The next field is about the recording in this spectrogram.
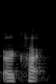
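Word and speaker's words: Urquhart: And did we did we decide how to pronounce Urkart? It's Kurt. Urk Urkurt. So it's Urkurt Castle is on on Loch Ness and it's basically the remains.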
